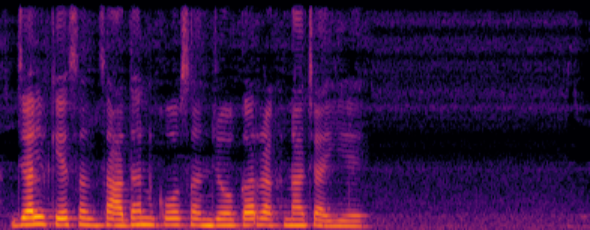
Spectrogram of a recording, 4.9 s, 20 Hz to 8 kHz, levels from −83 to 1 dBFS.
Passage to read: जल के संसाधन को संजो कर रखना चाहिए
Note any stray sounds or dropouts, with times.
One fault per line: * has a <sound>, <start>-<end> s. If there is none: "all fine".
all fine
